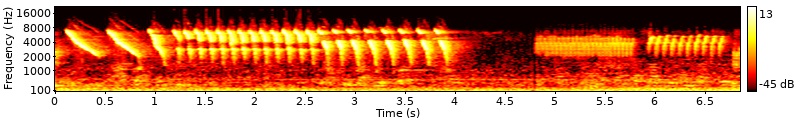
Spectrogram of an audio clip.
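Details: Belgian canary male singing for his female: two falling whistled sweeps open a fast, regular series of clipped repeated notes, followed by a soft buzzy rolled trill and a brief pause.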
